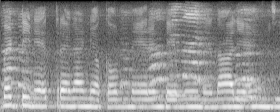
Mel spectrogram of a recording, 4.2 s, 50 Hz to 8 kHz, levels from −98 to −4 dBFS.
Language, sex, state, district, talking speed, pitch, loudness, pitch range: Malayalam, female, Kerala, Kasaragod, 155 wpm, 200 Hz, -14 LUFS, 195-210 Hz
